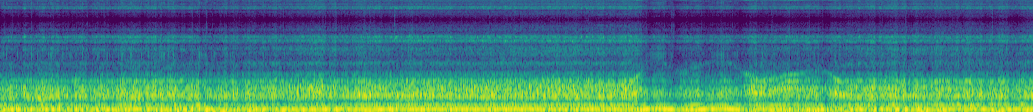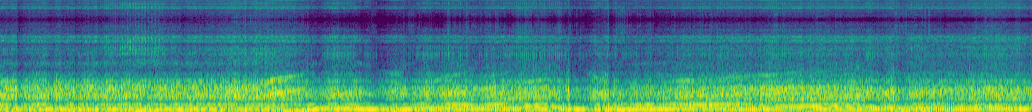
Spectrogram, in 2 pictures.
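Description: Onboard vehicle engine running, with wind and road noise. Its pitch falls and rises with changes of speed about ten seconds in, and again from about twenty seconds in.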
